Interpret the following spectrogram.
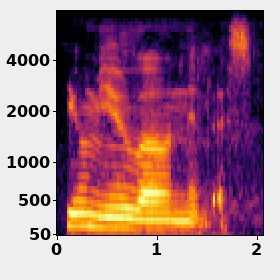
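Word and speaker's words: cumulonimbus: q low L nus perfect one more time cumulon Nimbus nimus okay okay close Q cumu cumu nimus yeah n good it's a tricky one um so yeah cumulon Nimbus okay okay and really good I don't know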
